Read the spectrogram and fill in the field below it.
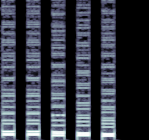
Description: Game Music Phrase I, video game; Video Game Sound Effects

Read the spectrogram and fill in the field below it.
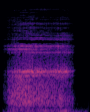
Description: PAVING STONE MOVE, dragging

